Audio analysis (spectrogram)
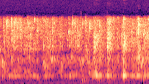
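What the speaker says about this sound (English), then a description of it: "So I just dump in the water" Water poured into a drink container makes a steady, splashy, gurgling stream that runs the whole time, close by and moderately loud.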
